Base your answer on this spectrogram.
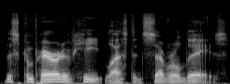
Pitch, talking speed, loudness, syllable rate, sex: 95 Hz, 155 wpm, -20 LUFS, 6.5 syllables/s, male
